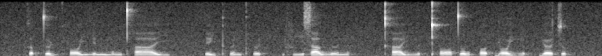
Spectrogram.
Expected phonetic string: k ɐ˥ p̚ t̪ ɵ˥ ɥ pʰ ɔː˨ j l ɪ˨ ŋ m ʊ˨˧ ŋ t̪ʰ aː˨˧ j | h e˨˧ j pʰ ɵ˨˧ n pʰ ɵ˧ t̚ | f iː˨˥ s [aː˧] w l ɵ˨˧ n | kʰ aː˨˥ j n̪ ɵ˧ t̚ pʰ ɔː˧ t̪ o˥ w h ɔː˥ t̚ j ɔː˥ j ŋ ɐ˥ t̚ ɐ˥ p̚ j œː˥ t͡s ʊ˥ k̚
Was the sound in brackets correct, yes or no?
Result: yes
